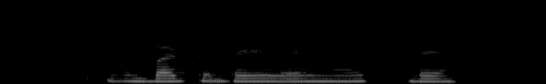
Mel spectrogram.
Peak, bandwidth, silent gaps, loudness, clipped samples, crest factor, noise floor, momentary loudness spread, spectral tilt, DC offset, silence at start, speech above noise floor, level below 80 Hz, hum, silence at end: -32 dBFS; 13 kHz; none; -48 LUFS; under 0.1%; 18 dB; -77 dBFS; 12 LU; -8.5 dB/octave; under 0.1%; 1.05 s; 31 dB; -82 dBFS; none; 0.9 s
